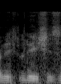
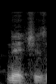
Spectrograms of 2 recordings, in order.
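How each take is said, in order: First: "niche is" said as NEESH-iz; soft sh, no t, in "niche is"; UK pronunciation. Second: "niche is" said as NITCH-iz; short i and a tch sound in "niche is"; American pronunciation. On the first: Host giving the UK version, "niche is" as NEESH-iz. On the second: Host echoing panelist's niche term, "niche is" as NITCH-iz. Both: Shown as a demonstration. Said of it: "as we say in the U K".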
